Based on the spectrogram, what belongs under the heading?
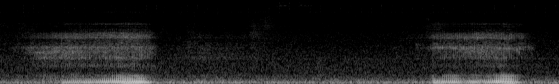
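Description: Two loud, rattling inhaled snores about three seconds apart, with quiet breathing between; ordinary snoring during sleep.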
